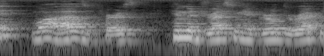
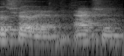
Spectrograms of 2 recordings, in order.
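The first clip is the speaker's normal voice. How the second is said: ordinary talk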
